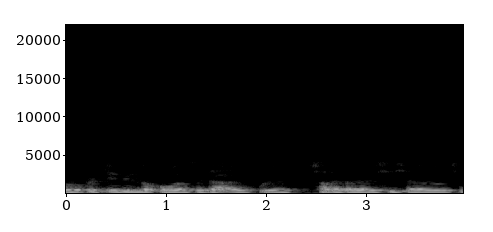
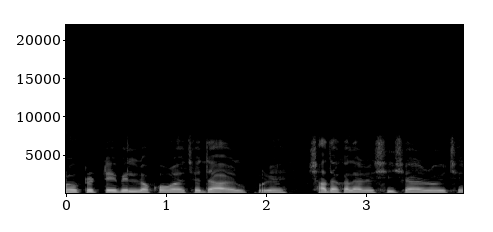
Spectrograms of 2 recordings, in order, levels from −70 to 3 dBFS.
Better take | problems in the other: second | room echo; dies away in 0.6 s

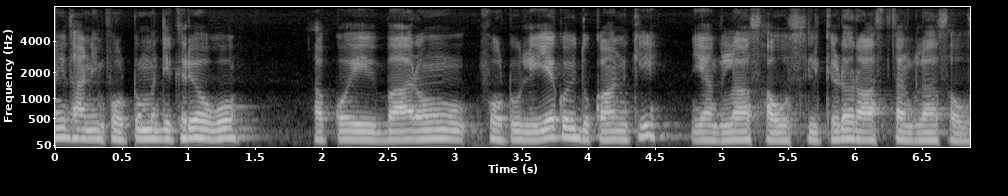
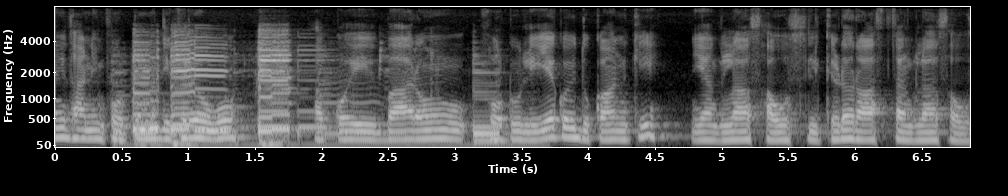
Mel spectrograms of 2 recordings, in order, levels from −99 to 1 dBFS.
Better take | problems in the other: first | background sound (Guitar); 1 dB below the speech

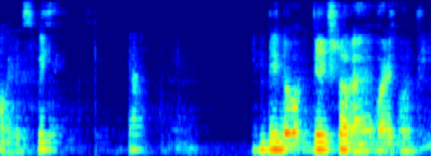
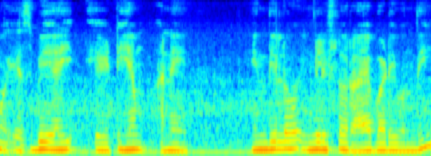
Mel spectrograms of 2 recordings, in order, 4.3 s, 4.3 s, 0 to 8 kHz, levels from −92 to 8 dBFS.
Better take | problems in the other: second | noise reduction (neural mask model DeepFilterNet 3)

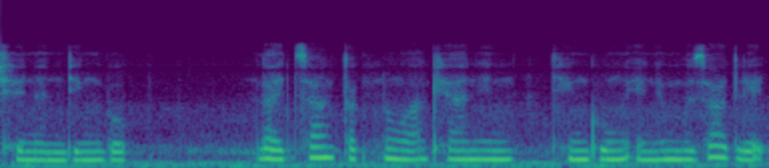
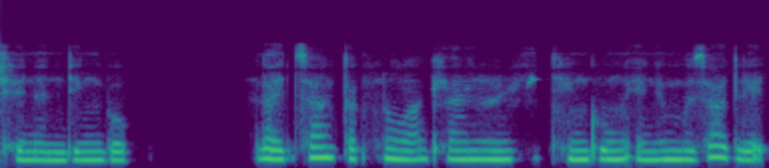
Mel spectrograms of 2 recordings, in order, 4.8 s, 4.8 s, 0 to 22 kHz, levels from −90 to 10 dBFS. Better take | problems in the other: first | noise reduction (neural mask model Resemble Enhance denoiser)

